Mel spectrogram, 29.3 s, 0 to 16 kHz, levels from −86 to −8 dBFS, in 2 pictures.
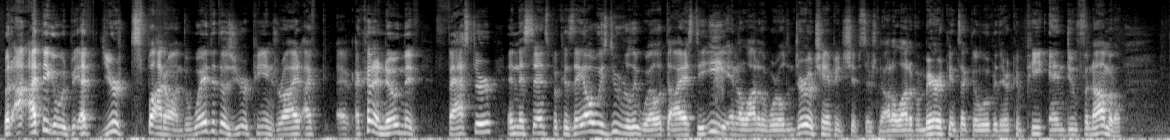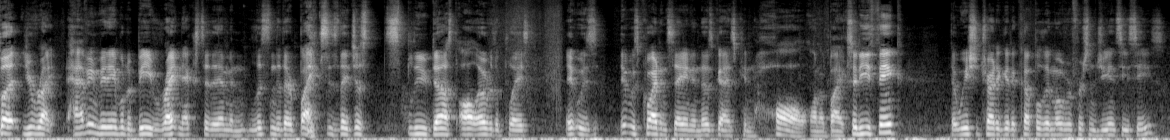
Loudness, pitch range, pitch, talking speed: -20 LUFS, 140-170 Hz, 155 Hz, 240 wpm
